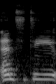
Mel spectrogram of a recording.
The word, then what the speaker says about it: Entity: and it's entity Comics I know a lot of people have been pronouncing that wrong lately I wanted to point that out I've been hearing hearing people say eternity comics when it's entity or what's it I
